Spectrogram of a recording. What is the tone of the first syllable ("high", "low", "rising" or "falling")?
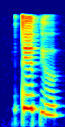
high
